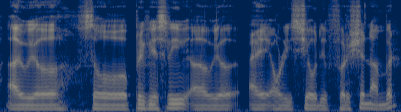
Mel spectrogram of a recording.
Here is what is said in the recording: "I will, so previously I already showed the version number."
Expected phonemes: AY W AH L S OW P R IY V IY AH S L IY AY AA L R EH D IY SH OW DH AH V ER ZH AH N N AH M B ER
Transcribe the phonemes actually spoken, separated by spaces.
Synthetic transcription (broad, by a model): AY W AH L S OW P R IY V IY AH S L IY AY AA L R EH D IY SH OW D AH F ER SH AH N N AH M B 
